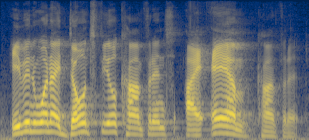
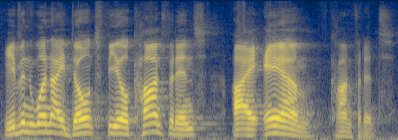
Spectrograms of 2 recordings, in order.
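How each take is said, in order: First: Repeated higher, opening words lifted, faster than the dictation; higher, emphatic repeat for the room. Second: Slow, each word set apart for writing down; slow, deliberate dictation to the room. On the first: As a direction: say it again with conviction. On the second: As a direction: dictate it slowly so they can write it. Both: Shown as a demonstration. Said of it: "Write this down also".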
